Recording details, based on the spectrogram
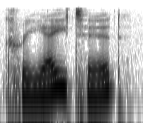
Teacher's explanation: with the past tense and past participle forms it ends in a d sound with an e in front of it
